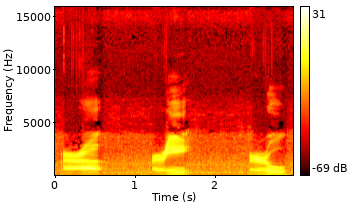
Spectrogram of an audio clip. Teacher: عین جو ہے یہ بھی حا کی طرح حلق کے درمیان والے حصے سے ادا ہوتا ہے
